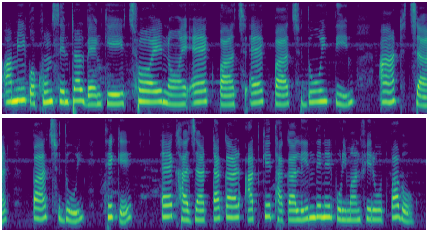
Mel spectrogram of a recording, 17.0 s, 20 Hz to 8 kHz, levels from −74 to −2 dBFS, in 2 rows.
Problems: constant background noise, continuous background conversations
